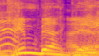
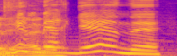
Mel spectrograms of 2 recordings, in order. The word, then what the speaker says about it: Grimbergen: La Grimbergen. – La Grimbergen.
